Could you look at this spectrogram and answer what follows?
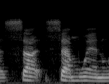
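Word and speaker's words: Samhain: a holiday that would used to be called uh samwin which is spelled s-a-m-h-i-e-m right Celtic totally different pronunciation and the reason that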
